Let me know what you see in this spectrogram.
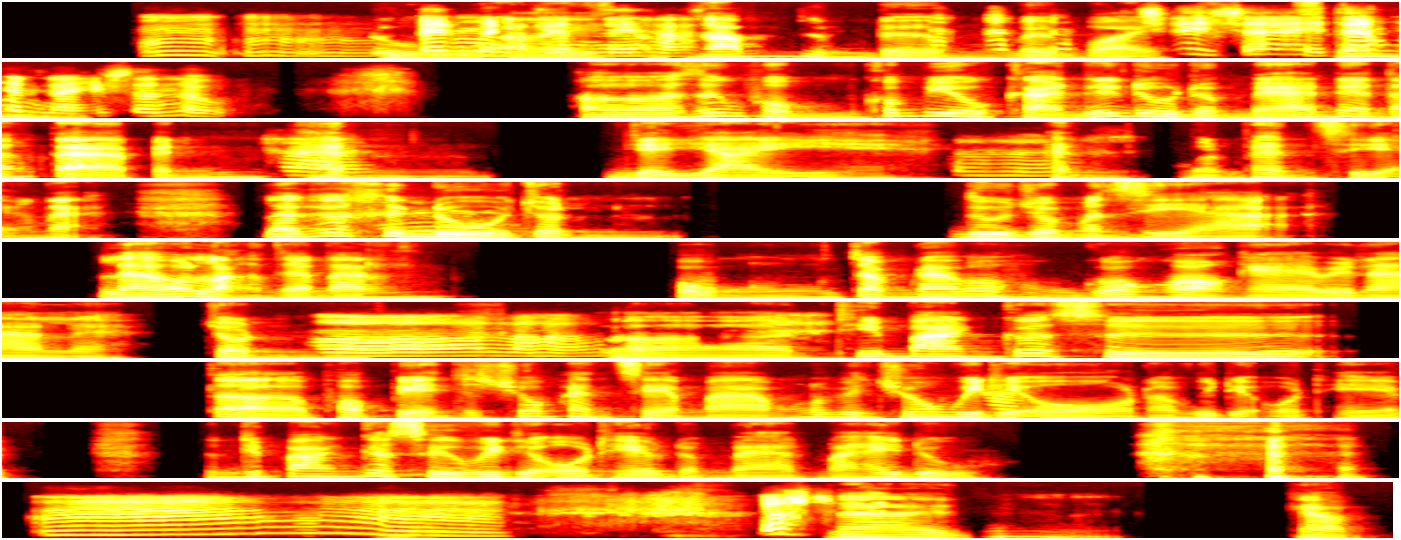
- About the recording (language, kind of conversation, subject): Thai, podcast, หนังเรื่องไหนทำให้คุณคิดถึงความทรงจำเก่าๆ บ้าง?
- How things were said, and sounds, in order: chuckle; other background noise; chuckle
